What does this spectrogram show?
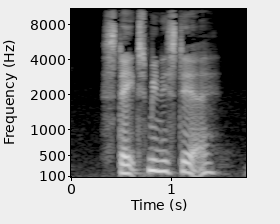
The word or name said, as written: statsministerium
